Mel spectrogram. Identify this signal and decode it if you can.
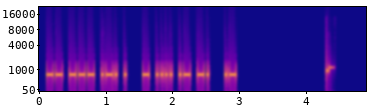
Morse code, heard as a keyed tone, about 34 wpm, 700 Hz. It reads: MORE THAN A
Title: Sets of 4 Words 35wpm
